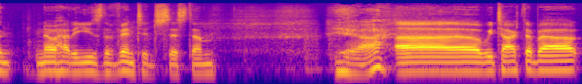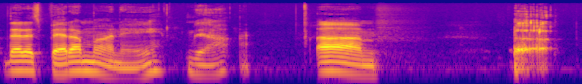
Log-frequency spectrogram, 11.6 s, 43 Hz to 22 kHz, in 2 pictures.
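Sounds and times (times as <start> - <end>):
speech: 0.0 - 2.5, 3.3 - 8.4, 9.0 - 9.8, 11.0 - 11.4
burp: 10.9 - 11.5.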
